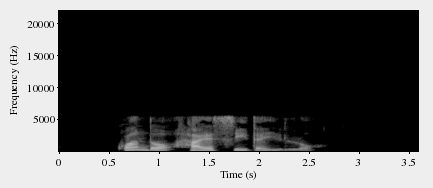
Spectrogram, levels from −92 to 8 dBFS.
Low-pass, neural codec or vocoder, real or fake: 5.4 kHz; none; real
